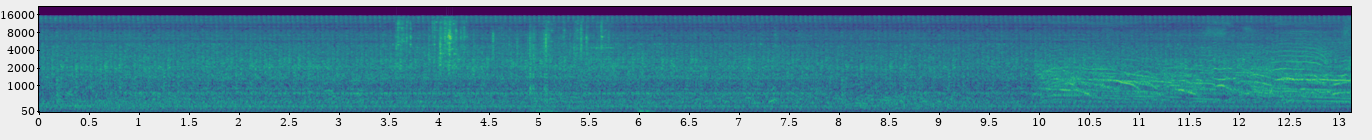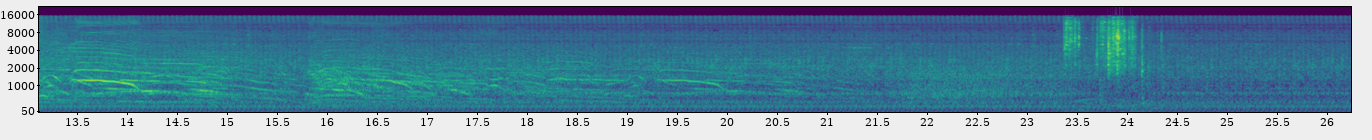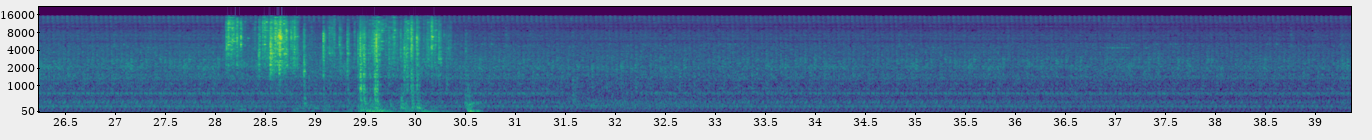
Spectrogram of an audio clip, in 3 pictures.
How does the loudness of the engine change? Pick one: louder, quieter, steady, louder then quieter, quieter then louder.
quieter.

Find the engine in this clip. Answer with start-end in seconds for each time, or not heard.
0.0-39.3.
